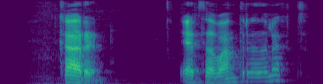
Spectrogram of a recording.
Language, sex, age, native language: Icelandic, male, 50-59, Icelandic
